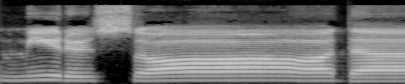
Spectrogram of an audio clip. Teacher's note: আলিফ মাদ্দাহকে একালিফ পরিমাণ টান দিয়ে পড়তে হবে · র সাকিনের পূর্বে জের এসেছে, র বারিক হওয়ার কথা ছিল, কিন্তু পরে হুরুফে মুস্তালিয়ার মধ্য থেকে সদ আসার কারণে র আর বারিক হবে না, র কে পুর করে পড়তে হবে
